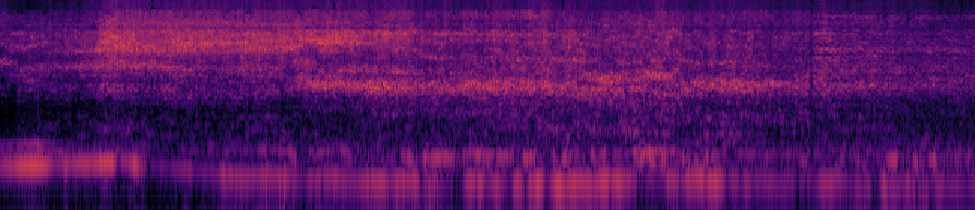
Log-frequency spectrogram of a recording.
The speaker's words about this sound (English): Well, he's the first tractor out. He's got that option to elect that hook or reject it.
